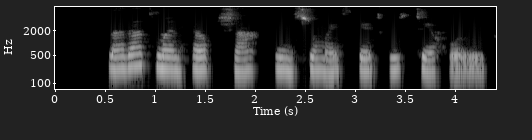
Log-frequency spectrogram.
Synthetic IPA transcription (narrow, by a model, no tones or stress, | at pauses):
naðatmãnhɛlˠp̚ʃaĩnsumaɪsketwid͡ʒtʰɛfɔ̰ɹḭt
